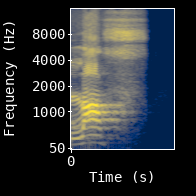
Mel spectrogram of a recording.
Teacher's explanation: अगर हम एफ को प्रोनाउंस करें तो एफ यहां लाफ, इसमें यहां वाइब्रेशन नहीं है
